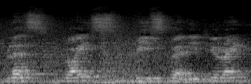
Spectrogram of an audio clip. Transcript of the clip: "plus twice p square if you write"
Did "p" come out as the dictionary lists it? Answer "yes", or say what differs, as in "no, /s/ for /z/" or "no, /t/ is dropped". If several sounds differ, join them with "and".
no, /b/ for /p/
